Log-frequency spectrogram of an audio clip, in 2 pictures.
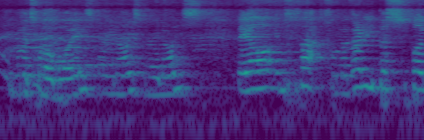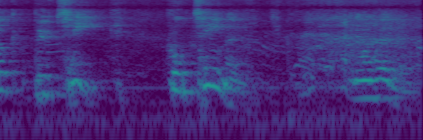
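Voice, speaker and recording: London guy joking around on stage, mellow voice, big echoey theater. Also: high voice, animated, normal speed, far from the mic, a little hiss or hum. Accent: London English. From England. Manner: cheeky, joking showman. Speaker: stage show singer and compere. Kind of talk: live stage banter. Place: ship theater. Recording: echoey theater recorded from afar.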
